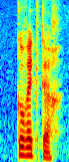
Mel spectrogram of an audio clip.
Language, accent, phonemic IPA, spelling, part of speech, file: French, France, /kɔ.ʁɛk.tœʁ/, correcteur, noun / adjective, LL-Q150 (fra)-correcteur.wav
- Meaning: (noun) a corrector, notably a proofreader; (adjective) corrective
